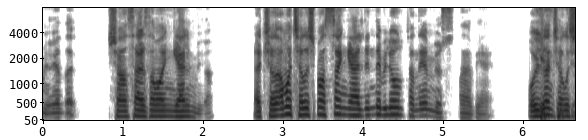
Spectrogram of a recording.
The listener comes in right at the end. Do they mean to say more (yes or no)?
no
